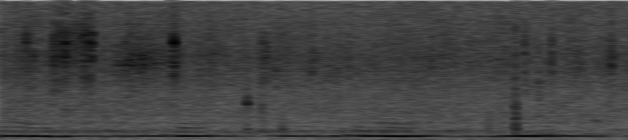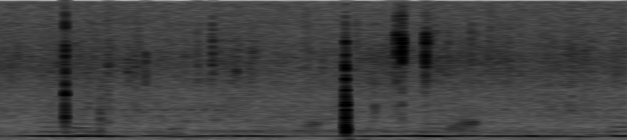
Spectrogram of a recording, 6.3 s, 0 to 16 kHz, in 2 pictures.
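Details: Water frog and a background chorus of European fire-bellied toads, recorded 10 May 2022: soft, low, bell-like 'oonk' notes about once a second in a steady overlapping chorus, with occasional sharp clicks and faint croaks from the water frog.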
